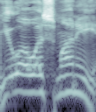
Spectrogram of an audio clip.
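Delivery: high-pitched mock yell; retold yelled demand; Clyde yelling. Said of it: "Clyde's yelling".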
